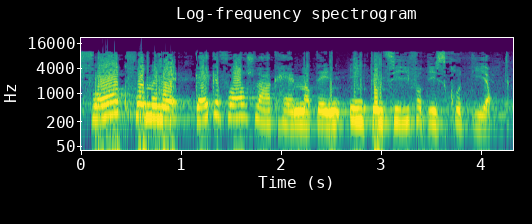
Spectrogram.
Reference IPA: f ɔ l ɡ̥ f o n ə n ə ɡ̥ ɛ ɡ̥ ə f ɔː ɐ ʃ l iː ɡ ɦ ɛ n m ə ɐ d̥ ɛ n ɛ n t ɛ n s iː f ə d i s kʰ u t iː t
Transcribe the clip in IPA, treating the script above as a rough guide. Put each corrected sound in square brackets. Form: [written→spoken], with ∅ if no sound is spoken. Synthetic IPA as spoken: f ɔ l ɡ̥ f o [n→m] ə n ə ɡ̥ ɛ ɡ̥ ə f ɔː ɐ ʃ l [iː→aː] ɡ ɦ ɛ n m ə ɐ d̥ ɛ n [ɛ→i] n t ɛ n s iː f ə d i s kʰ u t iː t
